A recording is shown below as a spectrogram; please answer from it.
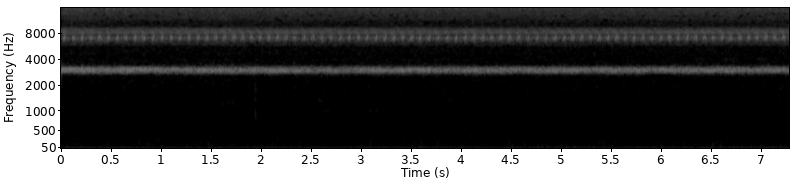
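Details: Nighttime forest crickets keep up a constant shrill trill layered under a fast, pulsing higher chirr. A faint brief tick appears near two seconds, with soft hiss beneath.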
